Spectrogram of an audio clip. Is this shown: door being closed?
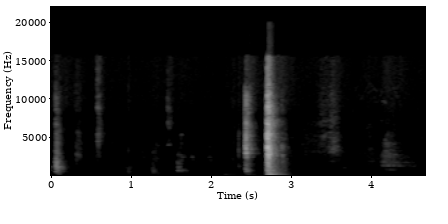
yes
